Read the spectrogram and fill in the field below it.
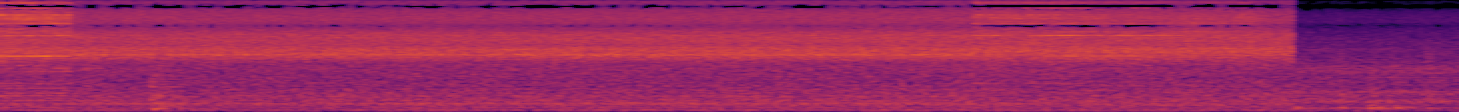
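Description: A table saw motor hums steadily.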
